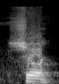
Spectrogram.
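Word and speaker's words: schön: means cheese S സി എച്ച് ഓ ഉംലോട്ട് എൻ ഷോൺ means beautiful F യു ഉംലോട്ട് എൻ F fume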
